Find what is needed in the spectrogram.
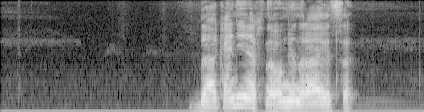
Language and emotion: Russian, positive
